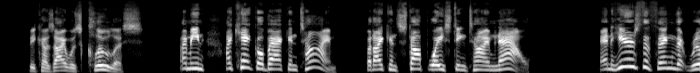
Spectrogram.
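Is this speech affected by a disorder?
No.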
